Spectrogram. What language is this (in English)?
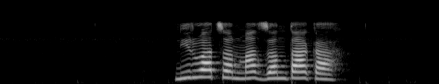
Nepali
